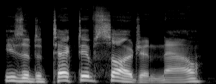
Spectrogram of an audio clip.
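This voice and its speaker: A man's voice: medium pitch, very animated, measured pace, darkish tone, dry recording, studio quality. A man voicing a blunt, needling, worried older friend in a noir audiobook. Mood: proud.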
